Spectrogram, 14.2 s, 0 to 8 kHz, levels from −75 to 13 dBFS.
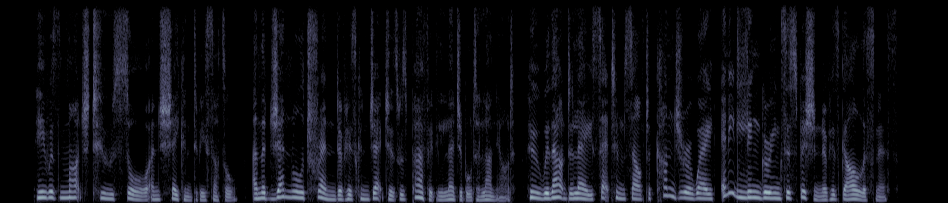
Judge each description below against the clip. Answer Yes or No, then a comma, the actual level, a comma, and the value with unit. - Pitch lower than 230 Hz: Yes, medium, 185 Hz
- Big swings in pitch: Yes, wide, 5.7 semitones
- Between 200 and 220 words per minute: No, average, 150 wpm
